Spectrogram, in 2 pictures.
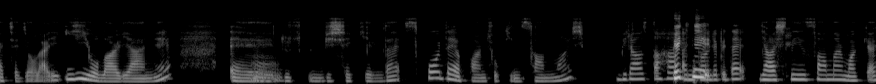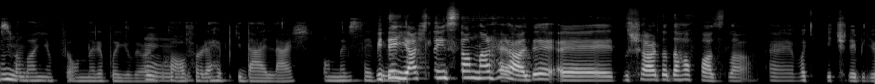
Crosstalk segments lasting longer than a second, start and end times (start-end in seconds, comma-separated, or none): none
